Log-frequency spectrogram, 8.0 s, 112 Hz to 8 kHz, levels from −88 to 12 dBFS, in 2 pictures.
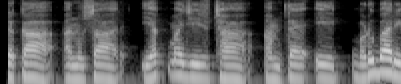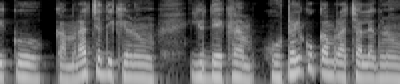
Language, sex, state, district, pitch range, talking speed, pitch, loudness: Hindi, male, Uttarakhand, Uttarkashi, 145-170 Hz, 170 wpm, 155 Hz, -18 LUFS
